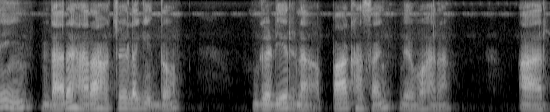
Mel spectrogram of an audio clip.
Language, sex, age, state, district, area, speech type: Santali, male, 18-30, West Bengal, Bankura, rural, spontaneous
